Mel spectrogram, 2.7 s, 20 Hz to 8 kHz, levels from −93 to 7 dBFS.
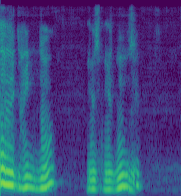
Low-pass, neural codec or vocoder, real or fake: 7.2 kHz; autoencoder, 22.05 kHz, a latent of 192 numbers a frame, VITS, trained on one speaker; fake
